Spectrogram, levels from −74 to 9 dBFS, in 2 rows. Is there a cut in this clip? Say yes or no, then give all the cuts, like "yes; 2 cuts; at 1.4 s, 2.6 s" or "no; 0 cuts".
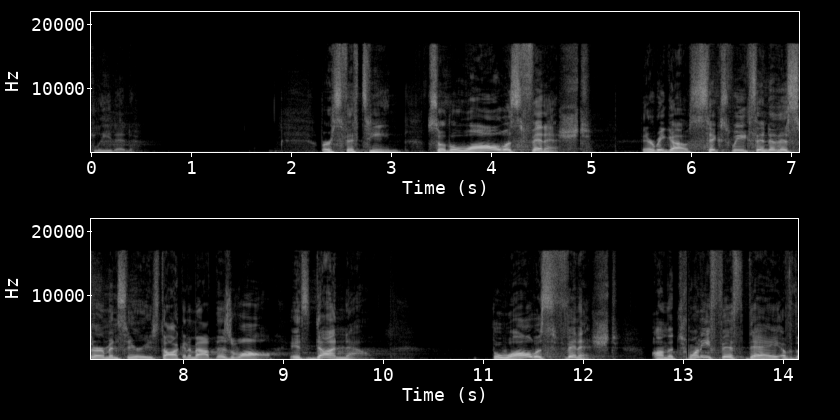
no; 0 cuts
